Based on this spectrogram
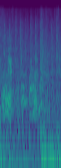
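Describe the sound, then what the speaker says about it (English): Doberman dogs bark in the A Way Out video game, giving several quick yaps and woofs in close succession over a dense, loud game soundscape while a person talks over them. "Oh God, they got dogs. Are those Dobermans?"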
